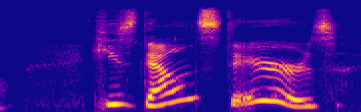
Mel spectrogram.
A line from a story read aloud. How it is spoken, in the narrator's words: she shrieked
